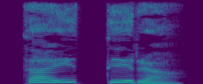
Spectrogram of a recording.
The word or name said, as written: ತೈತ್ತಿರ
